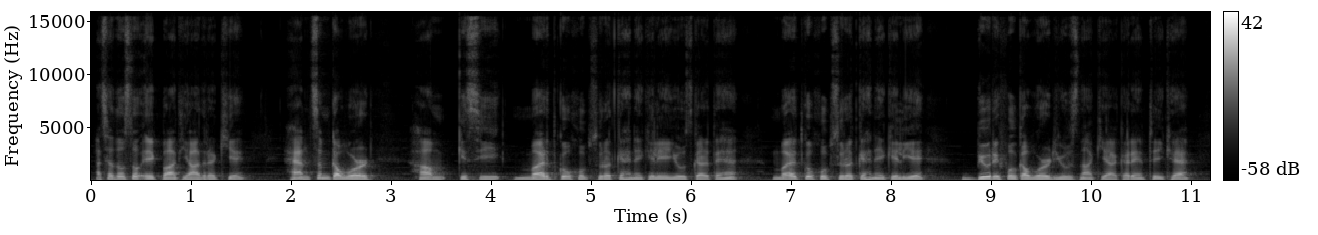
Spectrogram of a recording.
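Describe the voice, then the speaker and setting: A man teaching a spoken English lesson, explaining pronouns and saying each example sentence slowly and carefully. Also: mid-range voice, a little mellow. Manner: slow, drawn-out model sentences between explanations.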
